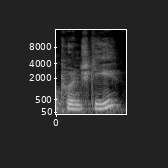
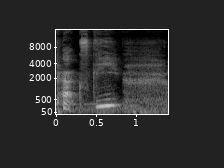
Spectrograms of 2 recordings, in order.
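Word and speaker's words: pączki: a punch he is here's how to spell punch key that's fun it doesn't look like once you get all the look like looks like pack ski but it's called it's pronounced punch me do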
